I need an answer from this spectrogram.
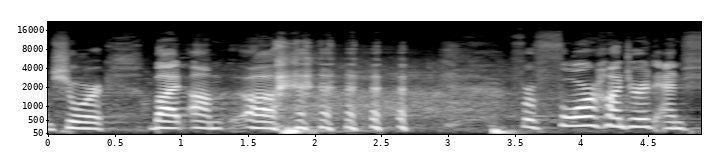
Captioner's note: audience laughing; laughs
